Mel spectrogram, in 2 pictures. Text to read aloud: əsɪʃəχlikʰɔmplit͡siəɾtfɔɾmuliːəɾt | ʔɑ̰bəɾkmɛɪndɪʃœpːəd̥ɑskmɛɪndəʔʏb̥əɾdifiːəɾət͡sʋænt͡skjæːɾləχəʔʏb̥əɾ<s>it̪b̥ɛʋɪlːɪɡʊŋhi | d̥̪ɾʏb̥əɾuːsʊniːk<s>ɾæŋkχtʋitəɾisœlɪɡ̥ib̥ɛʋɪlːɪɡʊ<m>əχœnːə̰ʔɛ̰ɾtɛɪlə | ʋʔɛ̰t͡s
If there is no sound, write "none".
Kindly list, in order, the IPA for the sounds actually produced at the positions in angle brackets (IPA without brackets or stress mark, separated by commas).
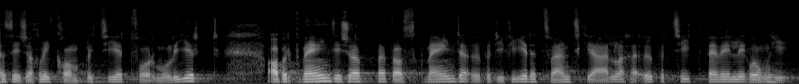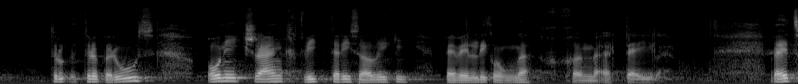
t͡s, ʃ, ŋ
